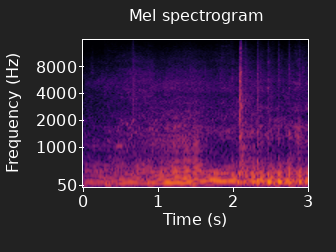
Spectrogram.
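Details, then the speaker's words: Yamaha 125ZR two-stroke, Indo 125 carburetor, standard block, standard exhaust, 29,000 mileage, started after two years parked with calipers freed and new tyres; catches quickly, easy start, crisp buzz climbing smoothly with throttle, runs clean. "Senang nak start."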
